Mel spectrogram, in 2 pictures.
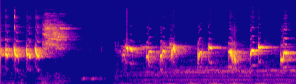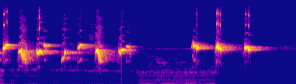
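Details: Yellow-vented bulbul, a female calling to a male: quick chirps, then a long string of bubbly, wavering warbled notes over a low steady hum, ending with three clear notes.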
